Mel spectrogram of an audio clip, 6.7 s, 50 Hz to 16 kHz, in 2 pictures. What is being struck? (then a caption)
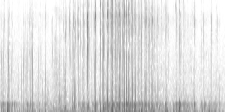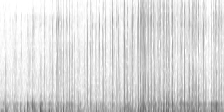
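Steel mesh microphone grille. Long blue nails scratch and tap across the grille of a hollow steel mesh microphone head. The result is a dense, continuous run of rapid scraping and clicking with a boomy, rumbling low end, a steady resonant tone around 320 Hz, and short, dry, bright ticks that swell louder in the middle and near the end.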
